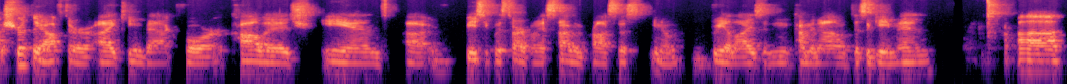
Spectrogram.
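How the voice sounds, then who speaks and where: On a video call panel, a young Russian man introduces himself casually in a lowish voice. He hesitates a lot, filling the gaps with "uh" and "you know." The recording quality is poor.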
